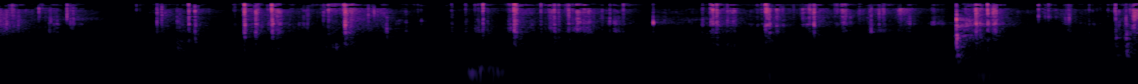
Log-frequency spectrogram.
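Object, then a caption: Pressed soap-flake chunk cut with a craft knife. A craft knife carves and scrapes a small solid chunk of compressed soap flakes held in the fingers. Quiet, bright, crisp scratches and crackly ticks come in short irregular bursts, with little low end. Each sound stops dead without ringing.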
